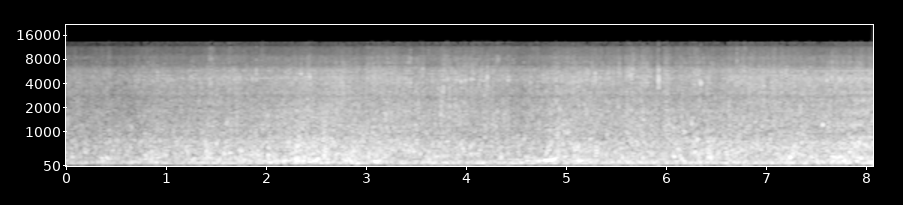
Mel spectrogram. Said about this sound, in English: How about chill waves and wind and leaves?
